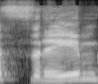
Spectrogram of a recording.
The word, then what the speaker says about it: frame: तो गलत है, फ्रेम की स्पेलिंग होती है FRAME। अच्छा ठीक है। ठीक है, तो उसमें करेक्ट कर दीजिए। फोटो फ्रेम में ई एंड में होता है, साइलेंट होता है।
